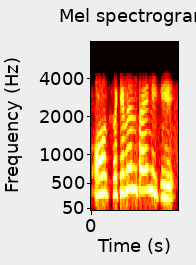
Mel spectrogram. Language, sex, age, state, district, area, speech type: Assamese, female, 18-30, Assam, Tinsukia, urban, conversation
